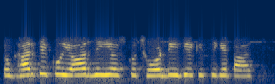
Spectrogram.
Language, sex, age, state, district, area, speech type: Urdu, female, 18-30, Uttar Pradesh, Mau, urban, conversation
